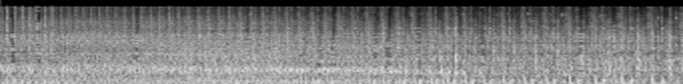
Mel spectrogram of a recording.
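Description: A Yamaha golf cart engine runs steadily up close, a loud, rough, clunky drone with a knocking vibration that holds for the whole stretch and no talk.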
